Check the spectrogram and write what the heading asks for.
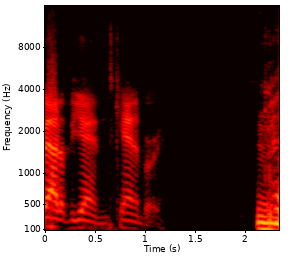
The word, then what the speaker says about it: Canterbury: So, it's more it's more like Canterbury. Like there's no real It's not like a berry at the end. You just run it. You kind of take the U out of the end. Canterbury.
